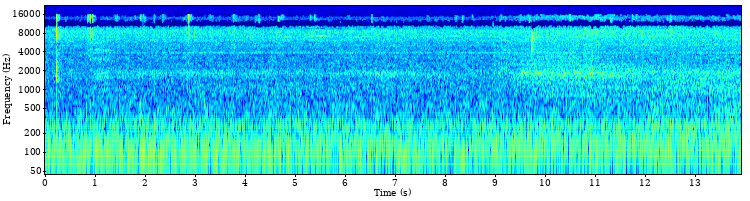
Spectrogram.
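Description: Steady low outdoor rumble with no distinct events; a faint higher hiss joins about two-thirds of the way in.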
